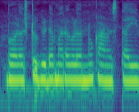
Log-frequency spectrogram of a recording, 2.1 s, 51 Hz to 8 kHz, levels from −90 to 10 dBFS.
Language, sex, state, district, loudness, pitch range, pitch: Kannada, female, Karnataka, Bidar, -13 LUFS, 215-220 Hz, 220 Hz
